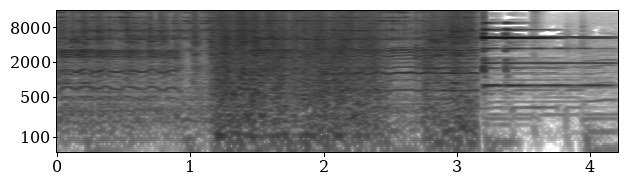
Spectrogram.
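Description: Cartoon jackhammer clattering while a man yells, his voice shaking with the hammer. About three seconds in it cuts off abruptly and a steady ringing tone follows.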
